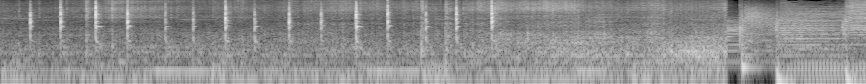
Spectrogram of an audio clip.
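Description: Drumsticks tapping out a right-left sticking pattern as a drum practice exercise, about five quick taps a second, stopping about two and a half seconds in. Background music comes in near the end.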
